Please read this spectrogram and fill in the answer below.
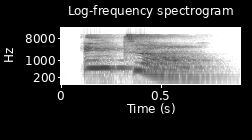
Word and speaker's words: então: Então, então. That really nice nasal sound again. You spotted the worm, so you know that that has to be a nasal A, okay?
